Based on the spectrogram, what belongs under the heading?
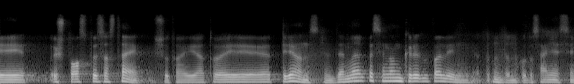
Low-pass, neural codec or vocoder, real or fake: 10.8 kHz; codec, 24 kHz, 0.9 kbps, WavTokenizer, large speech release; fake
